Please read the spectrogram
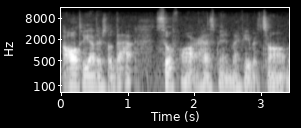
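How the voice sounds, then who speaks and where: A man whispers quietly. His pace is moderate. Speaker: music reaction YouTuber. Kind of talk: casual talk to camera. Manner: whispered, quiet.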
